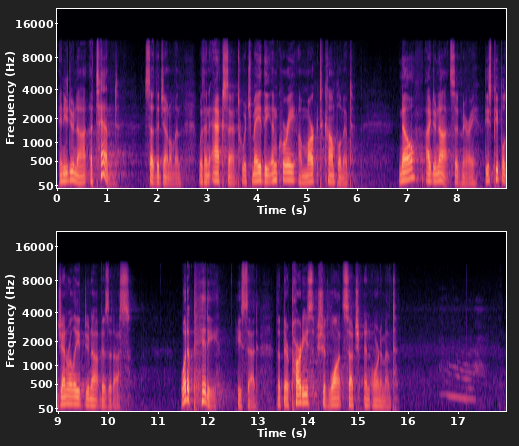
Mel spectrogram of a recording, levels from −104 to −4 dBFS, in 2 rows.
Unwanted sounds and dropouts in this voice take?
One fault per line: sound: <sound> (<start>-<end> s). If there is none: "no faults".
sound: sigh (16.6-17.7 s)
